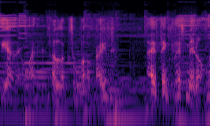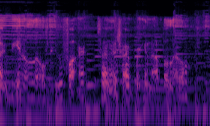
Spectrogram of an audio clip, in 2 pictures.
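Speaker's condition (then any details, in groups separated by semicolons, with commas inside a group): Cerebellar ataxia from brain tumour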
